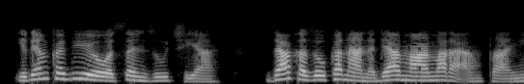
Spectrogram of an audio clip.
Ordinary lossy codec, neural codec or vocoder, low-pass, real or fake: AAC, 24 kbps; codec, 16 kHz, 0.5 kbps, FunCodec, trained on LibriTTS, 25 frames a second; 7.2 kHz; fake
